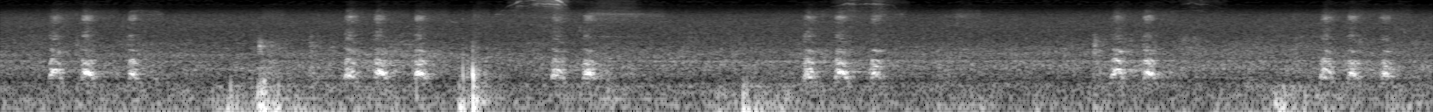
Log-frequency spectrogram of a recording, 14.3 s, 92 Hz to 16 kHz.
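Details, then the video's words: Night-time dog barking, 02:28 on 26 November 2016, going on for half an hour and keeping a listener awake. Sets of three or four barks recur every couple of seconds over a low droning noise. "Снова беспричинно лает собака."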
